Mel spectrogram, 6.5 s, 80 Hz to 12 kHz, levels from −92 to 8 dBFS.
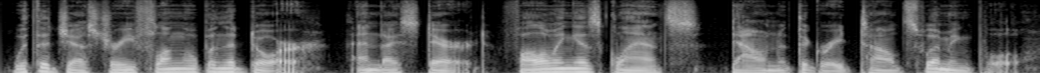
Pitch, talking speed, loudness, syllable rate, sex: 95 Hz, 195 wpm, -17 LUFS, 5.0 syllables/s, male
